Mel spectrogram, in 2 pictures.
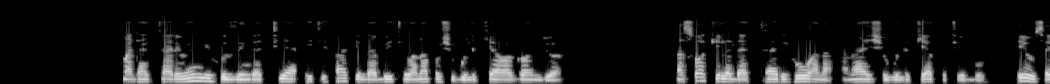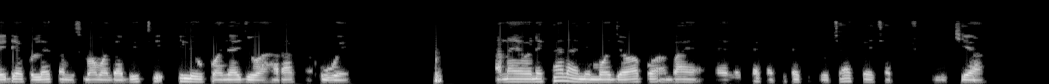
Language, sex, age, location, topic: Swahili, male, 25-35, Nairobi, health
